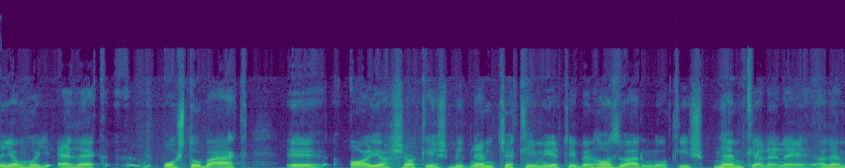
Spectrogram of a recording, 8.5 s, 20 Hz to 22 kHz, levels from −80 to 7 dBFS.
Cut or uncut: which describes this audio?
cut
